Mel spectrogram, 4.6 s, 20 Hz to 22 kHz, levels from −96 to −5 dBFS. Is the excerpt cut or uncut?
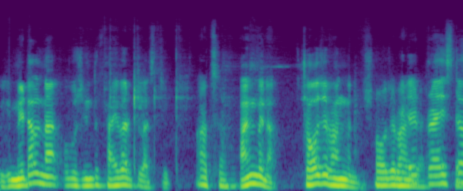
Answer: uncut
